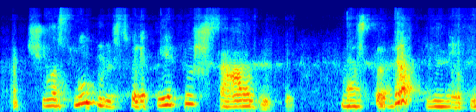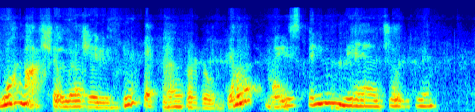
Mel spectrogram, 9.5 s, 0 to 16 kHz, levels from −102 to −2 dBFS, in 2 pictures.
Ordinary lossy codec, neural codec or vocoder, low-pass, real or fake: Opus, 16 kbps; codec, 24 kHz, 1.5 kbps, HILCodec; 10.8 kHz; fake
